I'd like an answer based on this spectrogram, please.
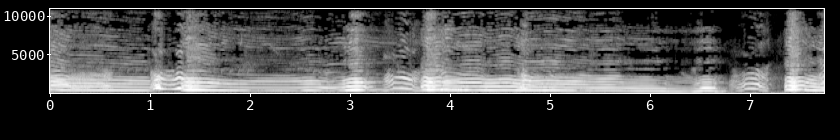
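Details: Tonka and Monroe, a pair of Alaskan Malamutes, in a St Patrick's Day howling session: drawn-out harmonic howls that slowly fall in pitch, punctuated by quick yelps and warbling upward swoops from the second dog.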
